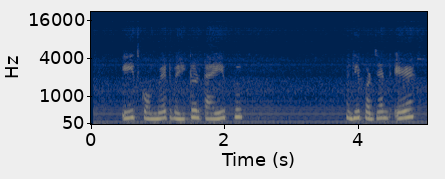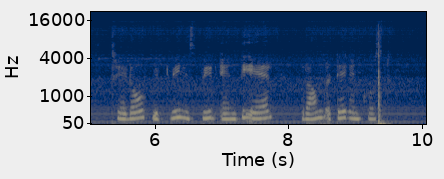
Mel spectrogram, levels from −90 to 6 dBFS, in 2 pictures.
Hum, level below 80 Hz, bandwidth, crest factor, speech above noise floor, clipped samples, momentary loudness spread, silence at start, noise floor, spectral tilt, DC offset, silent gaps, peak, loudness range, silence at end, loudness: none; -58 dBFS; 16 kHz; 20 dB; 25 dB; under 0.1%; 8 LU; 0.05 s; -61 dBFS; -7.5 dB/octave; under 0.1%; none; -18 dBFS; 2 LU; 0.3 s; -37 LUFS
